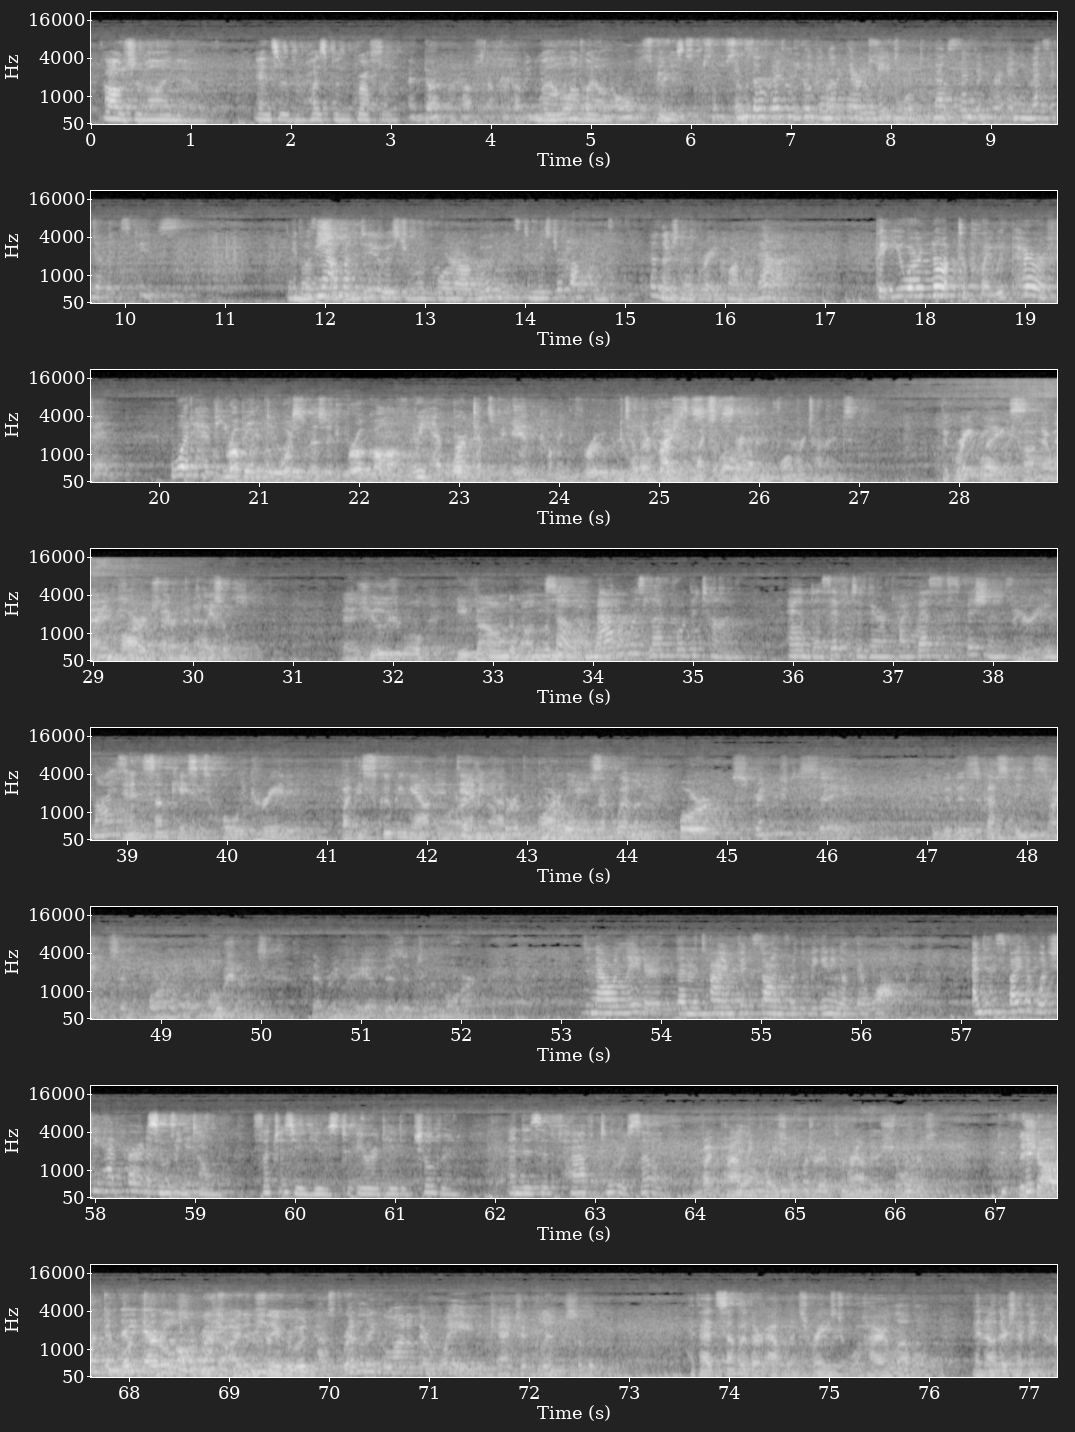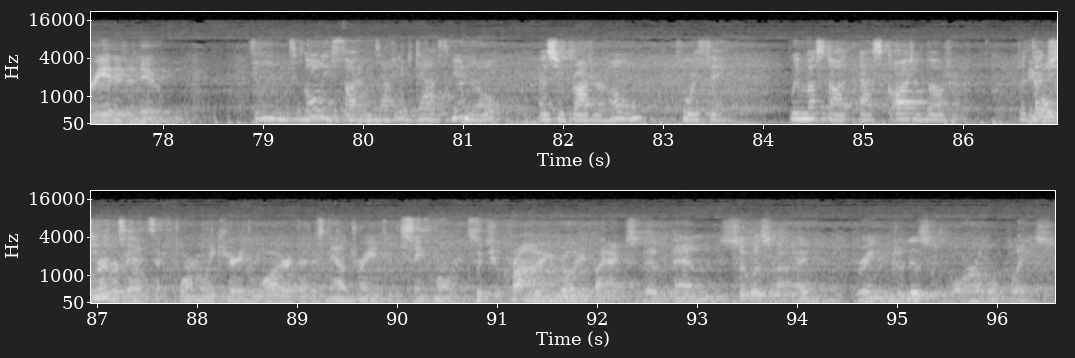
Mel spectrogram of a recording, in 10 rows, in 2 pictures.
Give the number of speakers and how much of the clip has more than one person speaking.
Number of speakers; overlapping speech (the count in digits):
8, about 28%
